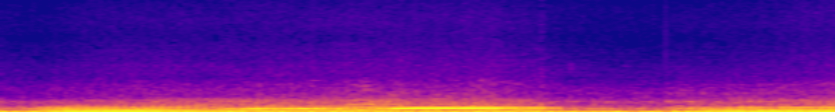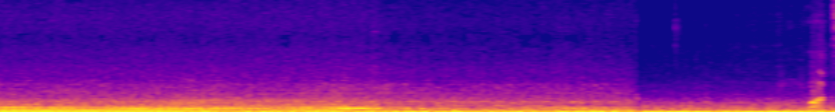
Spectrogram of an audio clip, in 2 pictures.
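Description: Wind rushes past a moving car.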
